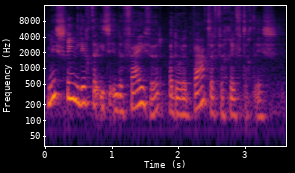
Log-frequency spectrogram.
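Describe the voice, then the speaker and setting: Woman doing a calm zoo doctor, quiet, measured, low and dark. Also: slight background noise. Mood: grave.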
